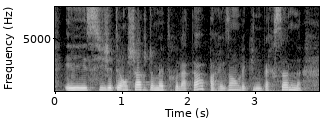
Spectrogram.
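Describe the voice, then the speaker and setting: Noticeable background noise sits behind a woman speaking at a medium pitch and a fairly quick pace. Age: 40s. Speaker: recovering alcoholic. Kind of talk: interview answer.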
